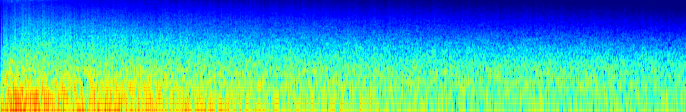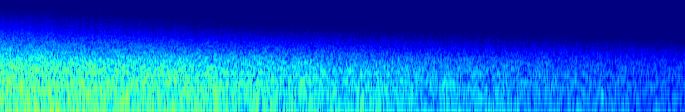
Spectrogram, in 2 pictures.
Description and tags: This launch is created with V-Station + some of my explosions in the package I uploaded recently. The sound is when a torpedo is launched above water, so it is much more crispier in it's sound then the other two.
